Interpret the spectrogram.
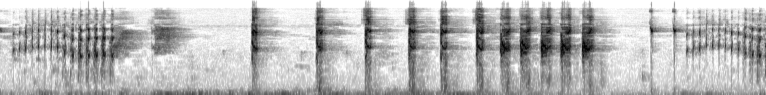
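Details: Long-tailed shrike used to provoke silent birds into singing: rapid stuttering trills of bright squeaky notes, then a string of sharp clipped chips at about two per second, ending in another quick rattling trill; faint low thumps underneath.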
